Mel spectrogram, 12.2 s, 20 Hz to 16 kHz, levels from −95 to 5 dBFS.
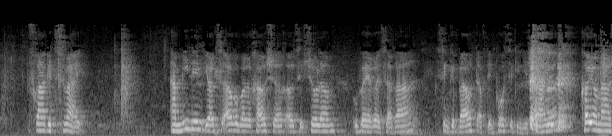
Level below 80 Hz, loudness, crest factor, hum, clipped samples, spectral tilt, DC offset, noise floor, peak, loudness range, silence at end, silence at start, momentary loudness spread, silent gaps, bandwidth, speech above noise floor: -56 dBFS; -23 LUFS; 20 dB; none; under 0.1%; -7 dB/octave; 0.2%; -53 dBFS; -4 dBFS; 4 LU; 0 s; 0.1 s; 16 LU; none; 8.4 kHz; 30 dB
